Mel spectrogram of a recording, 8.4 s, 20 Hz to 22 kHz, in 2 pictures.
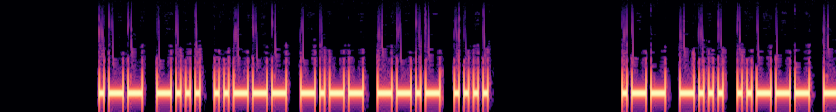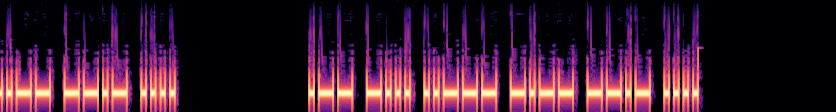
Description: Morse code, heard as a keyed tone, about 50 wpm, 700 Hz. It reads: WB2YQH WB2YQH WB2YQH
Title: Call Signs Repeated 2x - 50wpm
